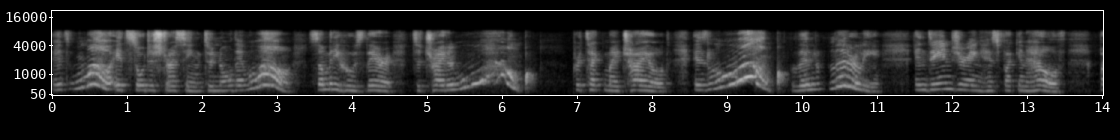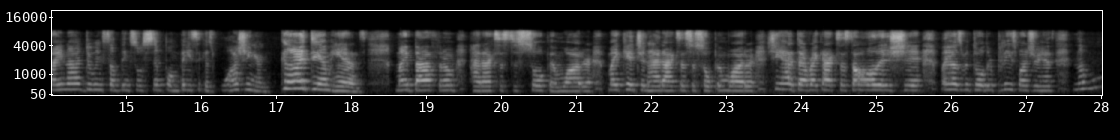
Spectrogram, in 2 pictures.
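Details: Adult woman with Tourette syndrome producing involuntary insults and interjections ('whoa') alternating with apologies, finding them hard to control; vocal tics (Tourette syndrome).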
